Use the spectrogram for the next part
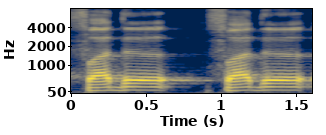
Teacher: یہ دال حروف قلقلہ میں سے ہے دال, اور اس کو ہم نے ہلایا ہے. فد فد, اس کو فد نہیں کرنا, فد نہیں, فد.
